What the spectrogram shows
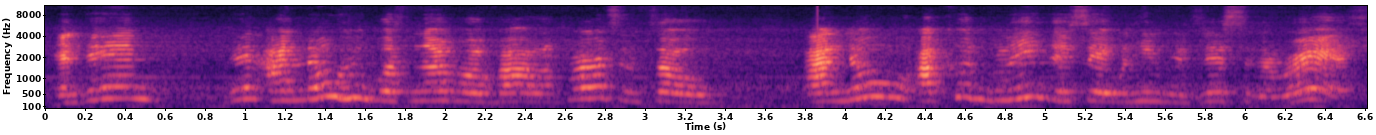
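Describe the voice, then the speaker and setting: A woman from public housing, with a high voice and moderate pace, offers an earnest, emotional remembrance of a neighbor, repeating and restarting words as she goes. It was recorded on a distant mic, leaving the audio muffled with a steady noise underneath.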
